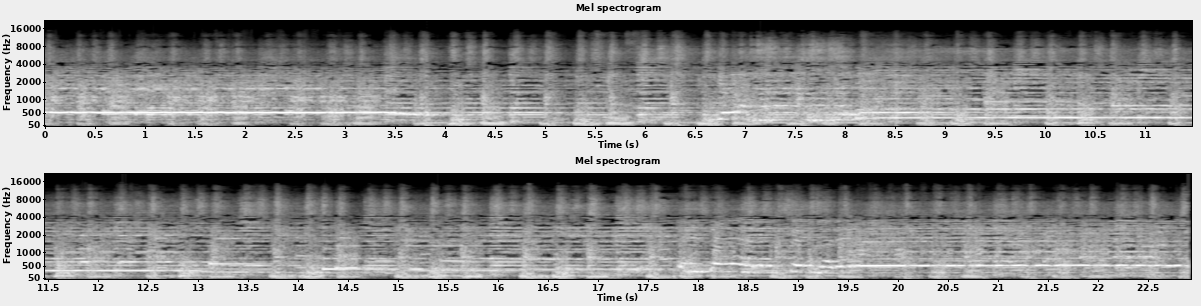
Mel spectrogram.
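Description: Live band playing Latin-style music: saxophones and keyboards hold long melody notes over electric bass and guitar with a steady beat.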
